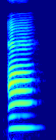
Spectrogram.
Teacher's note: the first tone is with a high pitch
